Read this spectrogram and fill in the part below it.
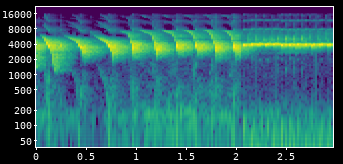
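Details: High, loud canary song from a loper bird: eight down-slurred whistled notes about four per second, followed by a fast, even, buzzing trill on one pitch.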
